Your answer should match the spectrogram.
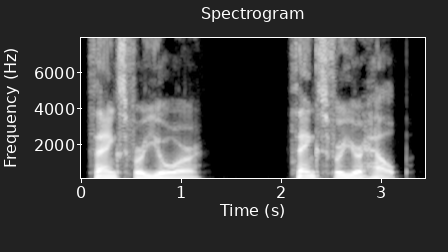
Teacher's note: At a natural pace. Native speakers, we reduce sound. So for becomes fur, thanks fur, your becomes your.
